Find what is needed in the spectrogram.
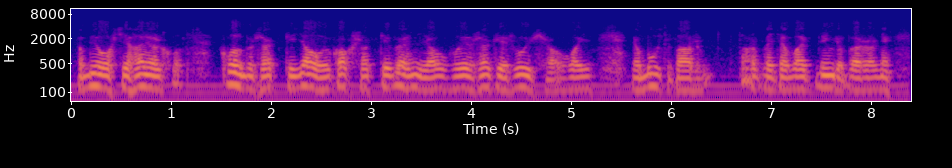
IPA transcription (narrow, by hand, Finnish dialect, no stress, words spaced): no mie osti hænel kolme sækːi jɑuhoi kɑks sækːiː ʋehnæjɑuhoi jɑ sæki ruisjɑuhoi jɑ muːtɑ tɑrʋ tɑrpeitɑ ʋɑik minɡ̊æ ʋerːɑ ni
